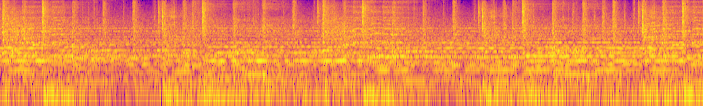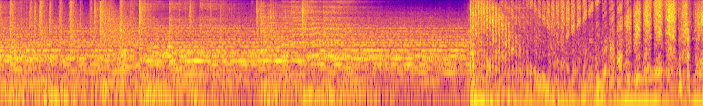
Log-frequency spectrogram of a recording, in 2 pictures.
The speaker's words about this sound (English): Transformers. Yeah, literally Transformers noises.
